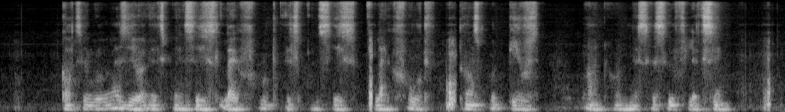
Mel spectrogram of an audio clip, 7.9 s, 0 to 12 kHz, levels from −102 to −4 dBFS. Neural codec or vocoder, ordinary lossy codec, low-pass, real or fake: codec, 24 kHz, 6 kbps, HILCodec; none; none; fake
